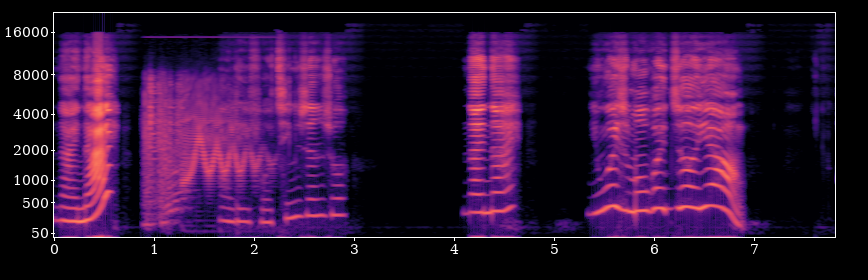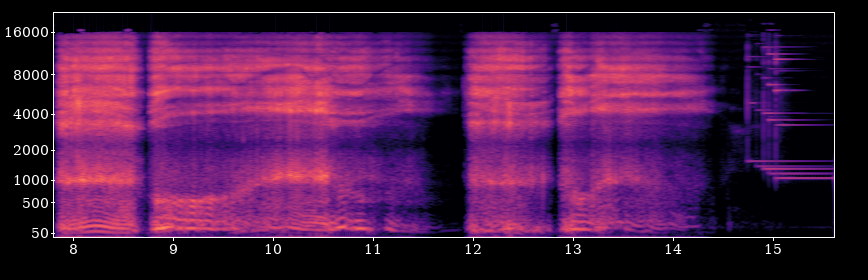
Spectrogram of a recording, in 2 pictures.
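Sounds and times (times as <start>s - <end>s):
speech: 0.0s - 3.0s, 4.1s - 4.7s, 5.3s - 7.0s
grandmother snoring loudly and raspingly: 7.8s - 14.4s.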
